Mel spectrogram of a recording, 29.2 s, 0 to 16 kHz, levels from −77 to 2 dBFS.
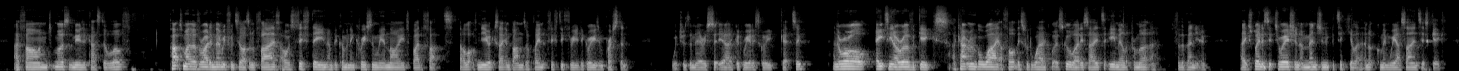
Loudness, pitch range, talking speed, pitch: -26 LUFS, 105-115 Hz, 190 wpm, 110 Hz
